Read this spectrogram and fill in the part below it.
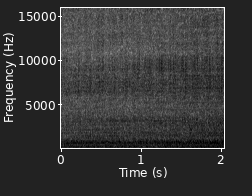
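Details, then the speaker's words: Volvo sports car with about 200,000 miles, revived after sitting, running after five new coil packs and OEM spark plugs: quiet, smooth, even idle with a soft steady hum and no ticks or knocks. Engine sounds healthy. "I mean you know for 200,000 Mi I think it sounds good dude that's that's not bad at all hell yeah woo"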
